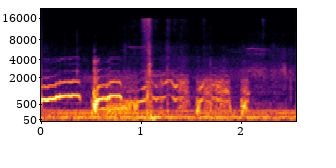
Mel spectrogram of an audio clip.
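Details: Young chickens, a 19-week-old flock of Barred Rocks and Gold Stars near Iola in Grimes County, Texas, giving drawn-out, tonal, wavering whines that rise and fall, followed by shorter broken notes over a steady low hum.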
